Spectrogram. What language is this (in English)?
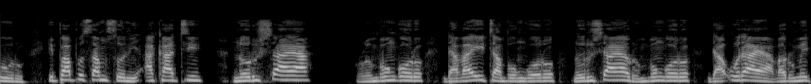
Shona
